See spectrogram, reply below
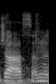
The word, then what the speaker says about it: Joslyn: And Jocelyn is spelled JOSLYN.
